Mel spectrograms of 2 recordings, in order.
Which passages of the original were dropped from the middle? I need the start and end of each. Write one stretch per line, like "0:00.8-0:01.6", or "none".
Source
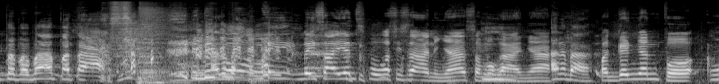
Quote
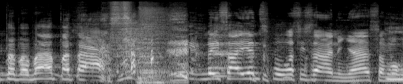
0:01.9-0:02.9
